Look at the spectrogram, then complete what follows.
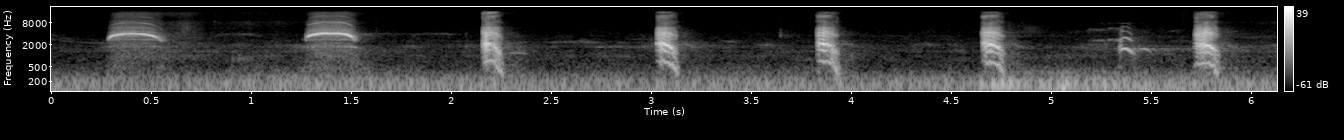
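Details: Grey francolin, called Sindhi teetar or Irani teetar locally, calling: two arched, whistled high notes followed by five sharp, downward-sweeping harsh notes, spaced about a second apart, over a low steady hum.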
